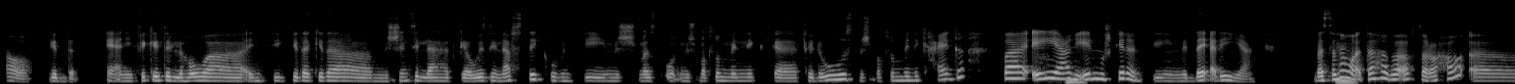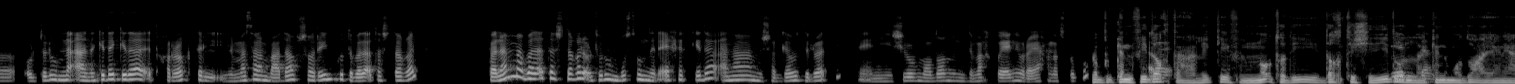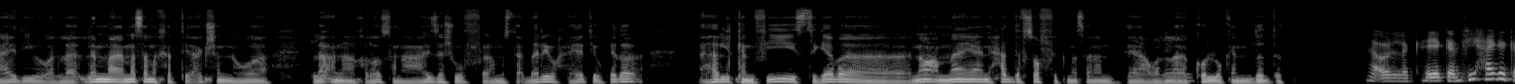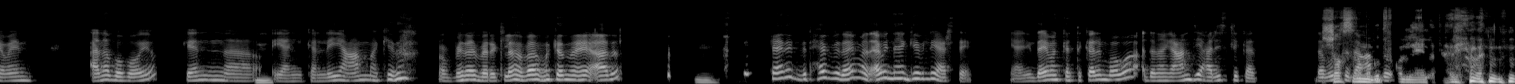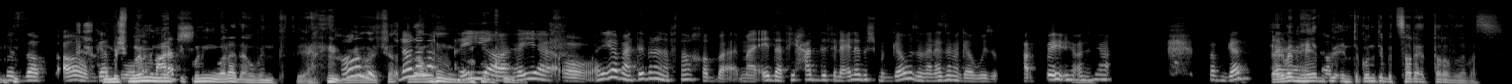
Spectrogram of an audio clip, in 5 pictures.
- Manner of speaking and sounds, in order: tapping; in English: "أكشن"; laughing while speaking: "كده، ربنا يباركلها بقى مكان ما هي قاعدة"; chuckle; laughing while speaking: "تقريبًا"; giggle; laughing while speaking: "يعني فجوا الشخص ده عمومًا موجود"; laughing while speaking: "حرفيًا يعني"
- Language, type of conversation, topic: Arabic, podcast, إزاي تحط حدود لتوقعات عيلتك من غير ما يزعلوا قوي؟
